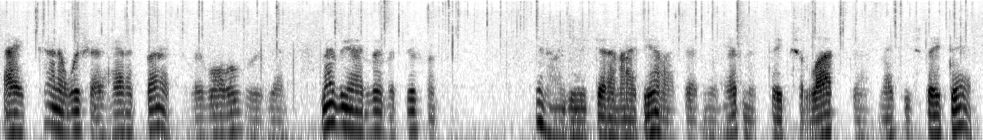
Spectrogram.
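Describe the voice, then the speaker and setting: An actor playing a small-time blackmailer in the acting style of an old radio detective drama. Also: male voice, low voice, brisk, warm tone, natural voice. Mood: wry, smug. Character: small-time blackmailer, smug then desperately pleading for his life. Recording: noisy old radio recording.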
